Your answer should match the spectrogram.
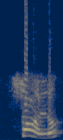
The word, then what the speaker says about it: solo: al caso de solo solo es una palabra grave tiene dos sílabas solo verdad dónde tiene la fuerza deos en la penúltima sílaba es decir pero es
